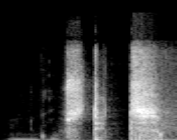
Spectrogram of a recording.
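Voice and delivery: slow unvoiced whisper. Real, not acted. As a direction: whisper it so nobody hears. Sniping quietly, hidden.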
